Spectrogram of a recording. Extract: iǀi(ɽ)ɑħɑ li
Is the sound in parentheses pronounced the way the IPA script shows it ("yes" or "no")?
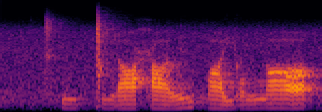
no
